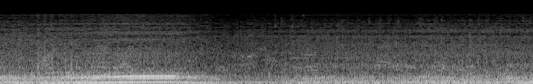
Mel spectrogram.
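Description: Citroën DS station wagon's four-cylinder engine running as the car drives slowly past, rising in pitch about a second in and settling back down after a second or so.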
